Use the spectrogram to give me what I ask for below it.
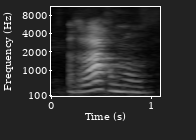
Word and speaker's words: rarement: - Un dernier : rarement . - Rarement, d'accord le E on ne l'entend presque pas, ça fait RAR-MENT, .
